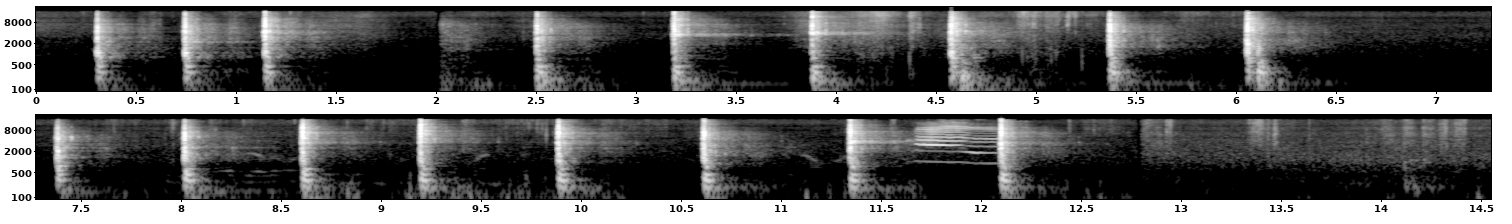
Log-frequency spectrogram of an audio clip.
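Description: Hand hammering, about seventeen sharp blows at an uneven pace of one every half second or so, stopping about twelve seconds in. A kitten meows once near the end.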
